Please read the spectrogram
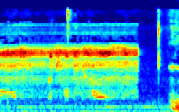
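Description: Small pocket AM radio speaker playing a weakly received medium-wave station: faint talk buried in steady static hiss. It cuts off abruptly near the end as the radio is switched off.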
